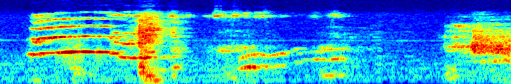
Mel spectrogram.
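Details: A domestic cat meowing at the owner's feet, loud to her: a half-second, steady, tonal meow rich in harmonics opens, followed by a sharp noisy burst, softer voiced sounds and a final breathy burst.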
